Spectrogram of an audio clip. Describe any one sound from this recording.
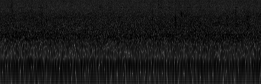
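A cat chews and crunches on a leaf.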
